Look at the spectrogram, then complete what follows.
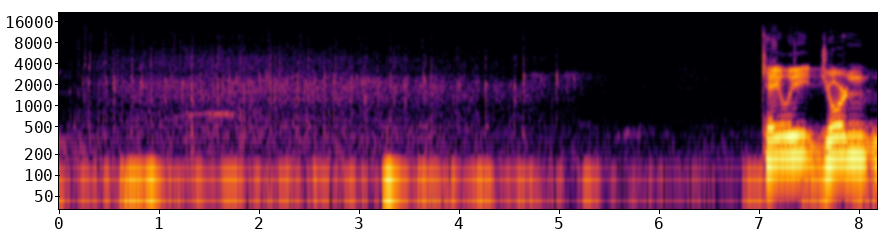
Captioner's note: applause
